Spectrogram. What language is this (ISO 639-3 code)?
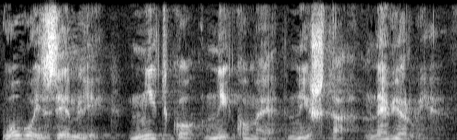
hrv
